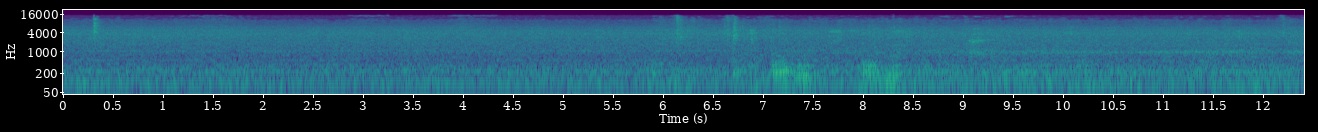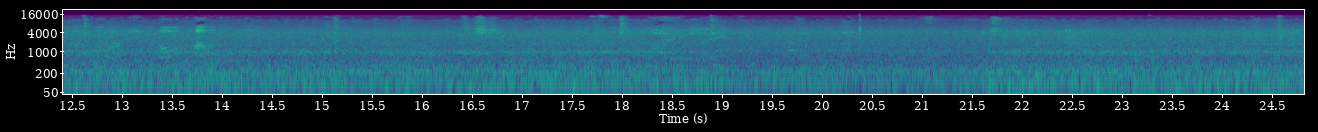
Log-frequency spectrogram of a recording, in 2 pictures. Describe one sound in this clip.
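A bus engine rumbles steadily as it drives.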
